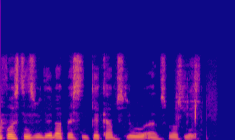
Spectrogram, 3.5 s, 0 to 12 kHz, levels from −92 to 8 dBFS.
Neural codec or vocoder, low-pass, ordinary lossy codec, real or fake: codec, 16 kHz, 8 kbps, FreqCodec, larger model; 7.2 kHz; AAC, 64 kbps; fake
